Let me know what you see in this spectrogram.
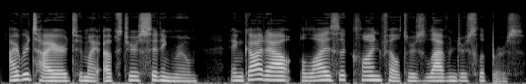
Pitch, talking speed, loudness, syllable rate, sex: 180 Hz, 160 wpm, -17 LUFS, 5.5 syllables/s, female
